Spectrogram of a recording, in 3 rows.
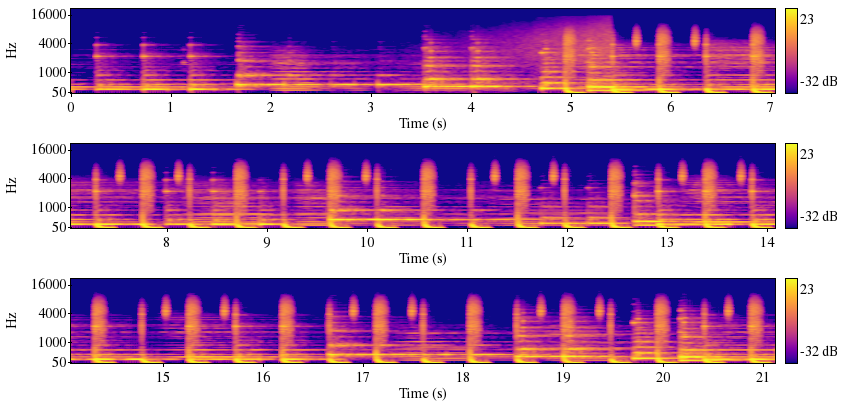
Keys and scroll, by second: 1.8 Delete, 6.6 ctrl+t, 18.0 ctrl+t.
